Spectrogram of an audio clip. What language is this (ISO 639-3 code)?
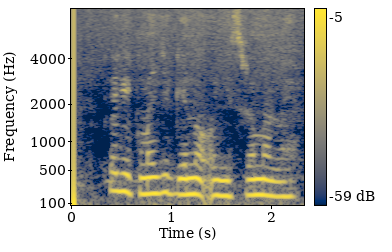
luo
